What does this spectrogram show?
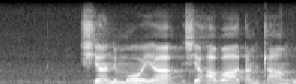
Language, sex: Tsonga, male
